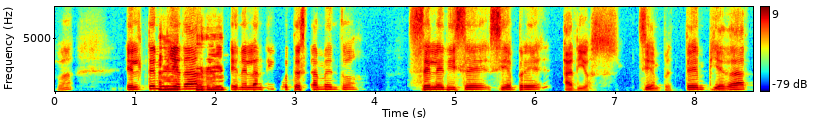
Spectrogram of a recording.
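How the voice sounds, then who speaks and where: A man, a pastor teaching a Bible class, who talks deliberately and repeats key phrases for emphasis. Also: a little high, a little mellow, no echo.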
